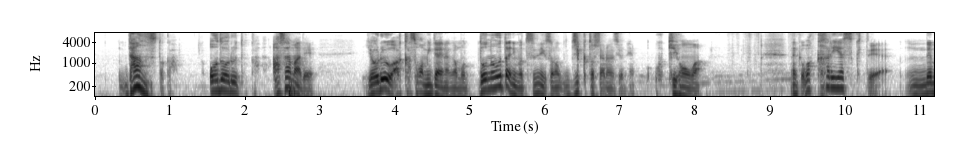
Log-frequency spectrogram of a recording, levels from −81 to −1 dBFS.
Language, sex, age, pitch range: Japanese, male, 30-49, 85-120 Hz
